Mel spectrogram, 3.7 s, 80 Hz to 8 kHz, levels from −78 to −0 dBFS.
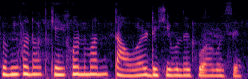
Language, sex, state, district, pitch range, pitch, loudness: Assamese, female, Assam, Kamrup Metropolitan, 215-255 Hz, 235 Hz, -14 LUFS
